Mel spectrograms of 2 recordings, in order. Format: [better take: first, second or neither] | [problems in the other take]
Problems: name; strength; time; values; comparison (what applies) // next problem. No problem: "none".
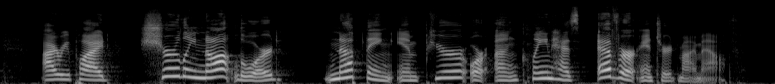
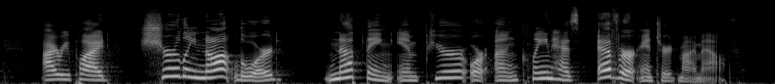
neither | none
